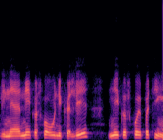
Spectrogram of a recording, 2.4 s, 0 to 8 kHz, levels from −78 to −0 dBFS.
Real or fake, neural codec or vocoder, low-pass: fake; autoencoder, 48 kHz, 32 numbers a frame, DAC-VAE, trained on Japanese speech; 7.2 kHz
